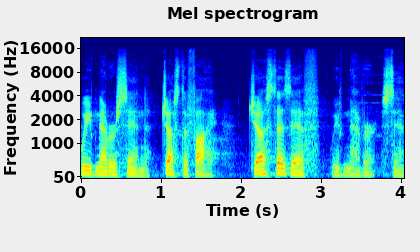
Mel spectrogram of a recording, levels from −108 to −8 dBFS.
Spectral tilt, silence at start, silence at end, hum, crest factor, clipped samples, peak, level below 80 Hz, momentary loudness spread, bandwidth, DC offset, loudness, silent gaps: -5.5 dB/octave; 0 s; 0 s; none; 20 dB; under 0.1%; -22 dBFS; -70 dBFS; 12 LU; 16 kHz; under 0.1%; -42 LUFS; none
